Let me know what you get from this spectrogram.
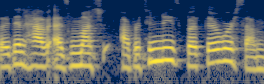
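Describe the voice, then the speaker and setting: Over a quiet background, a woman with a New York accent speaks at a medium pitch. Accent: New York American. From US, Brooklyn New York, Israeli home. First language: Hebrew. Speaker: singer and nurse practitioner. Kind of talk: interview.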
